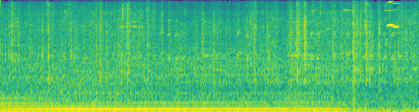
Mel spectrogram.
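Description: Old Ford Ranchero pickup's engine running at a steady pitch, with light rattling over gravel; the steady note drops away near the end.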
